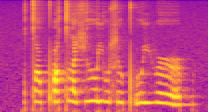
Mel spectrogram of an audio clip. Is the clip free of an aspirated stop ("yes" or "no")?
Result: yes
